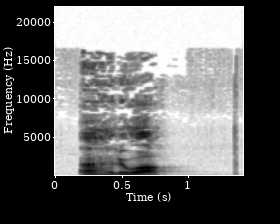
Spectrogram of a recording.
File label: "Ahalwagh", Touareg; Aujourdhui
